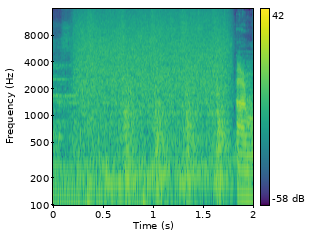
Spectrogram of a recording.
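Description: Food sizzling in a frying pan, a steady hiss that cuts off suddenly just before the end, with a few light knife chops on a cutting board.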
